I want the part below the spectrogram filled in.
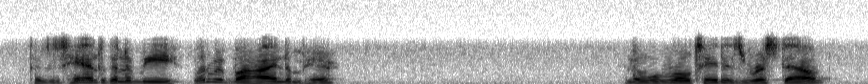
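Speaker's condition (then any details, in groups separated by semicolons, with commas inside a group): No condition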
